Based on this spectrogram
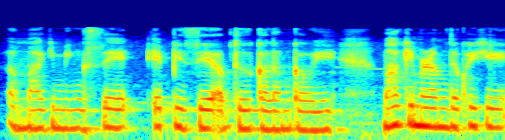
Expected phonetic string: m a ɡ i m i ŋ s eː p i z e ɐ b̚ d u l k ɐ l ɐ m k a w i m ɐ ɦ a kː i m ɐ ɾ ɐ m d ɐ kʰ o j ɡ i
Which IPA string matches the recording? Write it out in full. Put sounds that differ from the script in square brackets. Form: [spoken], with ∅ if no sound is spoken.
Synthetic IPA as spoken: m a ɡ i m i ŋ s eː p i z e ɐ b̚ d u l k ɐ l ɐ m k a w i m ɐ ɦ a kː i m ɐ ɾ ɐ m d ɐ kʰ o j ɡ i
